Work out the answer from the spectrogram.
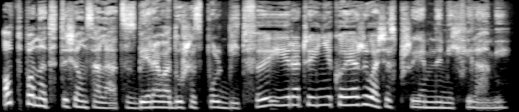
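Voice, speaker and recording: Gravelly woman narrating an audiobook. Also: medium pitch, a little fast, a little mellow, no echo, clean studio sound. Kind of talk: scripted first-person narration.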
